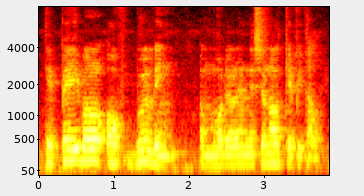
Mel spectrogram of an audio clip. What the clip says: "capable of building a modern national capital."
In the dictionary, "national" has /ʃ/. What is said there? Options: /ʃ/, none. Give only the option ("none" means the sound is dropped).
none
